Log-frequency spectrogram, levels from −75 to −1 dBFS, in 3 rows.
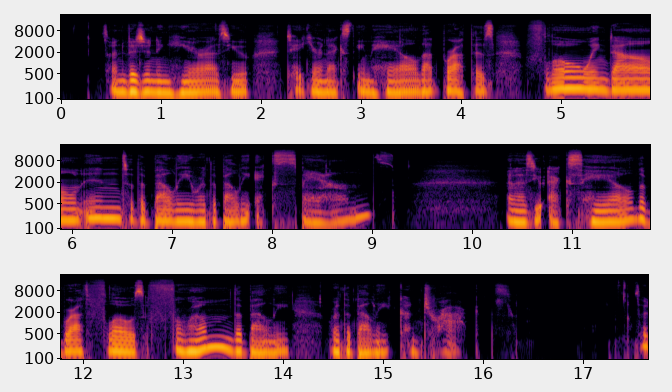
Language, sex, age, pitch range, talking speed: English, female, 20-39, 140-165 Hz, 120 wpm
